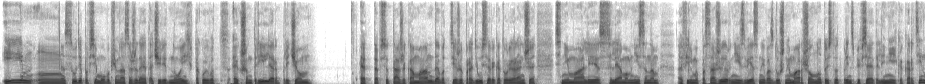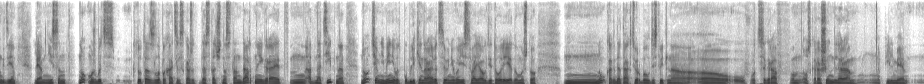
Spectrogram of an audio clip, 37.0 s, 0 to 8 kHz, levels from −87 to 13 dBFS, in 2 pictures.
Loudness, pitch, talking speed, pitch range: -15 LUFS, 105 Hz, 135 wpm, 95-125 Hz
